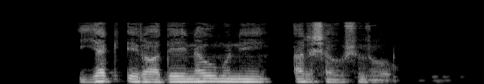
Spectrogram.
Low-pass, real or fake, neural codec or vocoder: 7.2 kHz; real; none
